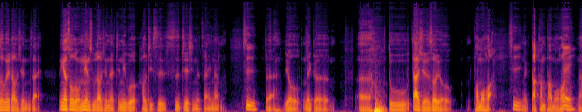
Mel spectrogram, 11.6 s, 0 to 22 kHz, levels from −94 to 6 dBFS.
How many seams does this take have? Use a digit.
0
